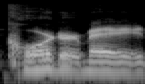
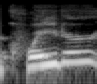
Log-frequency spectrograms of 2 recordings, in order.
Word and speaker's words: Quatermain: it's just like it's and they're adding an R there's no R after the A yeah, it's not quarter. Quarter like it would be either quater if depending on how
